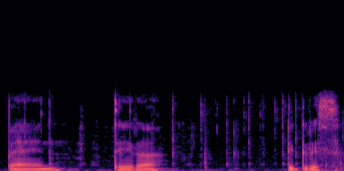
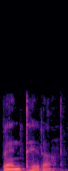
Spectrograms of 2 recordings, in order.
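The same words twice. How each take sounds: First: Panthera in long, separated parts; slow dictation. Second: Said in the usual way. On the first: Shown as a demonstration. Teacher repeats tiger's genus for students, slowly split. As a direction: pause within Panthera, stretching it.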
